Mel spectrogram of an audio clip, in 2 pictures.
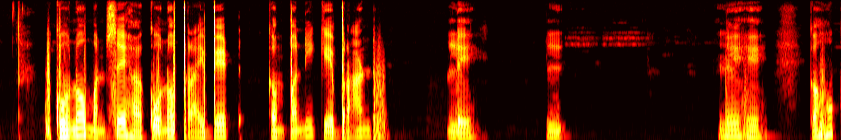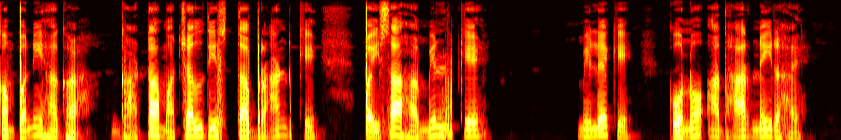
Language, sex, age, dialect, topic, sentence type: Chhattisgarhi, male, 31-35, Central, banking, statement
